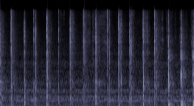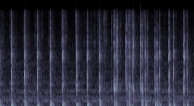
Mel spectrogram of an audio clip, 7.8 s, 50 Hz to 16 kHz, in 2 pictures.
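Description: Long nails tap the sides of an empty, hollow, translucent plastic deli container standing upright on a wooden table, then reach inside to tap its interior. The result is a steady run of over thirty sharp, bright, hollow plastic clicks with a resonant tone around 660 Hz, each decaying almost instantly, quickening into closer clusters near the end.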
